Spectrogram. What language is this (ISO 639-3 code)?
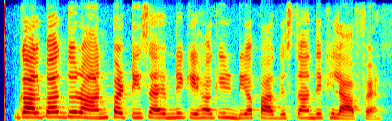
pan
